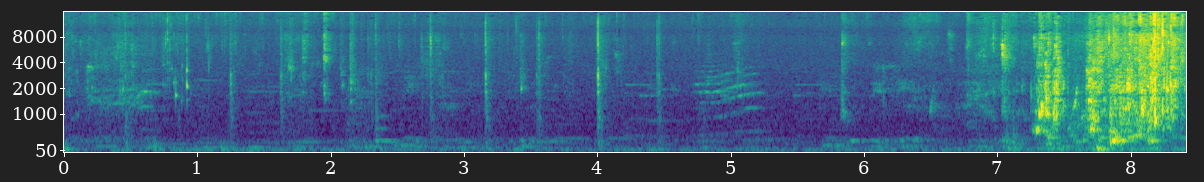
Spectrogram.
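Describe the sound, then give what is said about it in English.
Bathwater with soap and vinegar drains out of a tub with a loud gurgling rush near the end, preceded by a quieter stretch of low murmuring and faint ticking. “And then after that, I like to let out all this water and soap up and vinegar stuff.”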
